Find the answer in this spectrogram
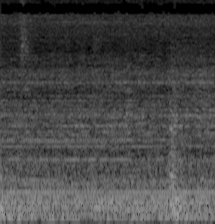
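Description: Steady room background noise: a low rumble with a constant hum, with a faint brief sound near the end.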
